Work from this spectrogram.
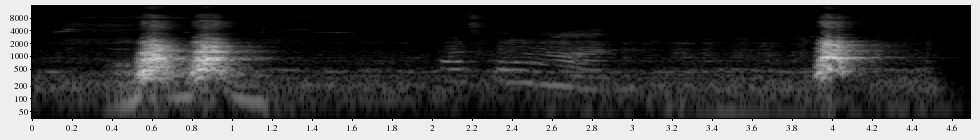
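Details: A German Shepherd, set off by hearing other dogs, gives loud, deep barks: a quick double bark followed by a single one.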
